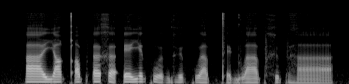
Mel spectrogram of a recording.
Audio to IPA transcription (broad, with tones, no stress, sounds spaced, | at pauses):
aː˦ j a˦ qʼ a˦ p ʔ ɐ˦ x ɐ˨ ʔ e˦ j e˦ kʷ ɵː˨ ɡʱ ʉ˦ kʷ aː˦˨ p tʼ e˨ ɖ w aː˦ p x ʉ˦ p ɦ aː˨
